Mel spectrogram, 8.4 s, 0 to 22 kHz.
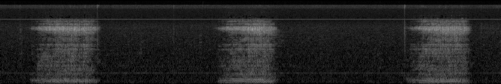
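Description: Three slow, rough snoring breaths with quiet pauses between them, about 19 a minute, over a faint steady room hum.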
